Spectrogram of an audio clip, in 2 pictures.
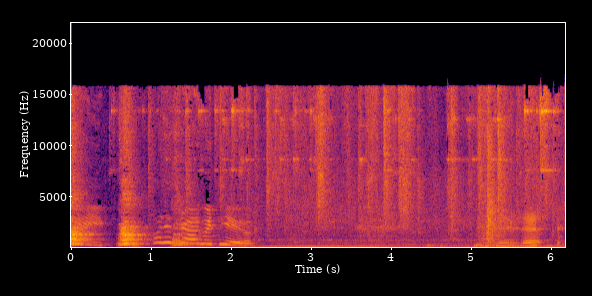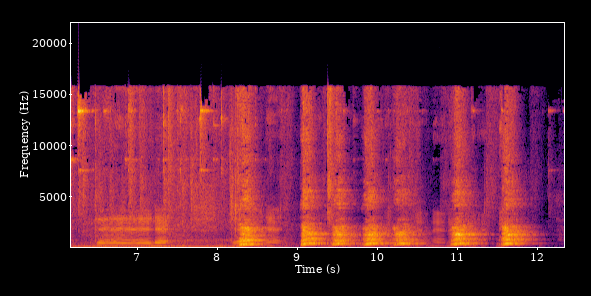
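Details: Great Dane reacting with displeasure to a measuring tape; a woman talks to the dog, then a run of loud, deep barks follows, roughly one every half second near the end.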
